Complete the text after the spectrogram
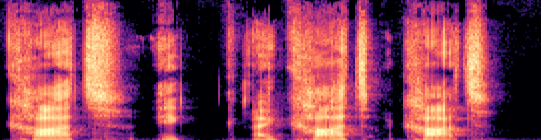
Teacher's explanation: speaker as well because it is primarily Western speakers that have the low back vowel merger which both of you exhibited when you said caught and caught the same way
